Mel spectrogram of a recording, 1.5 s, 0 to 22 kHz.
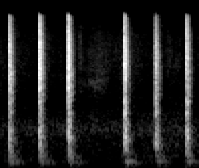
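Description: Knuckles knock six times on the plastic interior trim of the high center console in a Polestar 2 Single Motor Long Range, each knock a short, hollow tap with a bright click and almost no ring. The trim sounds cheap and hollow, like the plastic of a 1990s Korean car.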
